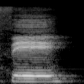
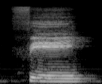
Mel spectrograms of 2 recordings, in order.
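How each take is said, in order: First: The syllable ends with an 'eh' vowel. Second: The syllable ends with an 'ee' vowel. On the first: The speaker calls it wrong. "We don't have this as fe" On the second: The speaker calls it right. "We also now go back to fi"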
